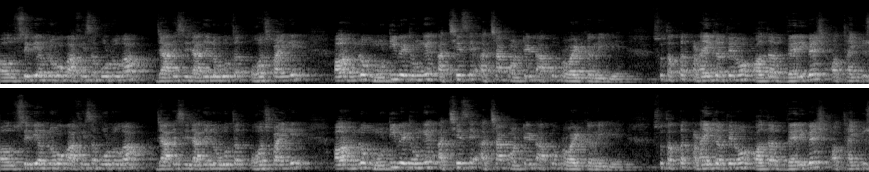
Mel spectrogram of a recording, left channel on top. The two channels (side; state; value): both; normal; correlation 0.66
